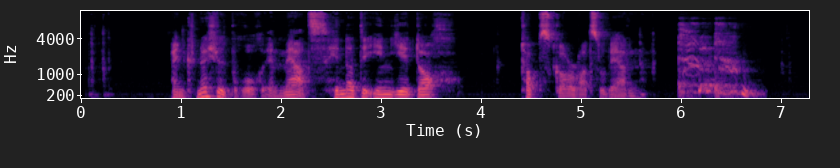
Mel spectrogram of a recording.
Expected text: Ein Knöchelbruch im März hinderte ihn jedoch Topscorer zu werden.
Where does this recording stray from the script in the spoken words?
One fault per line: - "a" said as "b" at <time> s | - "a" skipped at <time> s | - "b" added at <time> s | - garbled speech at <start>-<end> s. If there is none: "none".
none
